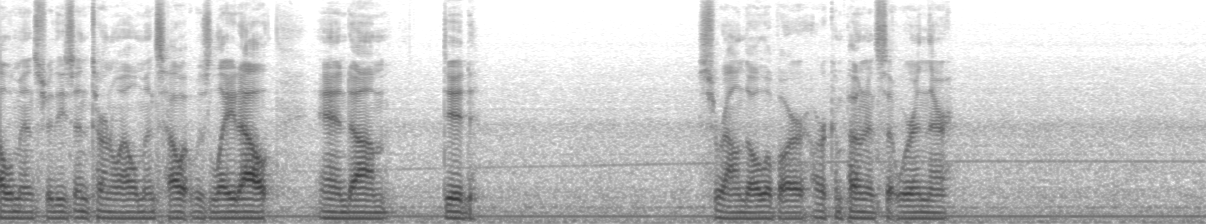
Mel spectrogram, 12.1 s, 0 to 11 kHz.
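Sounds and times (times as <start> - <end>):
low hum: 0.0 - 12.0.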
